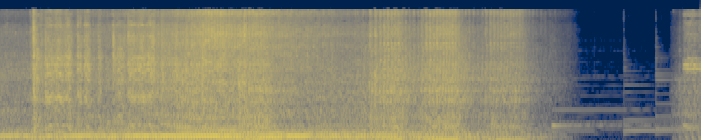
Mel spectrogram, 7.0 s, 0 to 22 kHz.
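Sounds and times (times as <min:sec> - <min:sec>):
motorbike engine while riding on a road in Bali, Indonesia: 0:00.0 - 0:05.6.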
